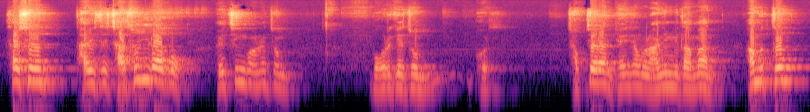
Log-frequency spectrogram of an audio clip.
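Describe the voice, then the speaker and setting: A man preaching a sermon as pastor. He asks the congregation questions, repeats key words, and moves between raised, emphatic lines and soft, hushed pleading. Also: high-pitched. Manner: addresses the congregation with rhetorical questions and repetition.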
